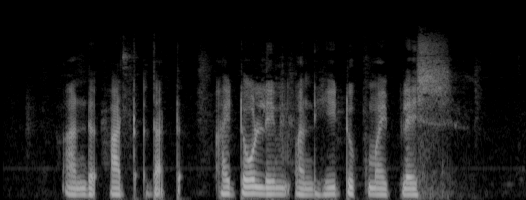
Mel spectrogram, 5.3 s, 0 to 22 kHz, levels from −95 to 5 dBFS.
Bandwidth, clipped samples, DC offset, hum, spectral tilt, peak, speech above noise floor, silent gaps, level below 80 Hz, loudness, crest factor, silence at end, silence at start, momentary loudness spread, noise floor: 10 kHz; under 0.1%; under 0.1%; none; -7 dB/octave; -12 dBFS; 42 dB; none; -64 dBFS; -33 LUFS; 20 dB; 0.8 s; 0.65 s; 16 LU; -74 dBFS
